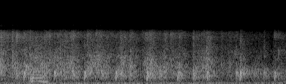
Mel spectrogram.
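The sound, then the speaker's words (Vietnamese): A Buddhist audience applauds for Dược Sư temple, a dense, even patter of many hands with scattered sharper claps standing out, holding a fairly constant loudness with no voices. “Vỗ chứ, vỗ một tràng pháo tay.”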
